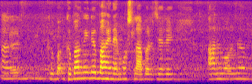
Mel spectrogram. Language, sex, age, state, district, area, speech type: Bodo, male, 18-30, Assam, Chirang, rural, spontaneous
